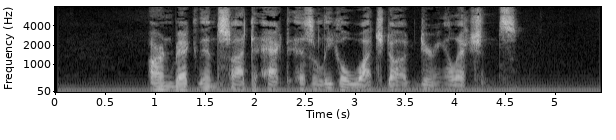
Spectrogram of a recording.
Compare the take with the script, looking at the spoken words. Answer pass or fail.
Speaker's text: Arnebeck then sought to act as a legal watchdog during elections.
pass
